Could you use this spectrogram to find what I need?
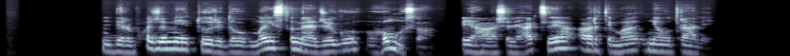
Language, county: Lithuanian, Klaipėda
